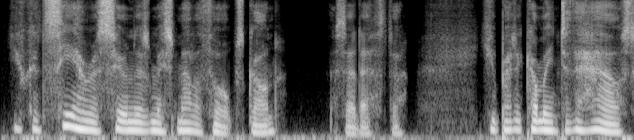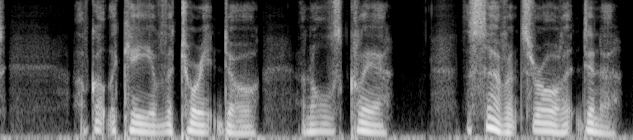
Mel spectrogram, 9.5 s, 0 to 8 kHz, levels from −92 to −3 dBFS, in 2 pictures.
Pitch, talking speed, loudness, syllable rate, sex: 125 Hz, 210 wpm, -19 LUFS, 6.8 syllables/s, male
